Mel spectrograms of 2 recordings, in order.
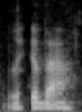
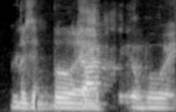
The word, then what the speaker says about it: Ligabue: Can you help me with the pronunciation? Luciano Ligabue? Ligabue. Ligabue, yeah.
